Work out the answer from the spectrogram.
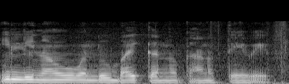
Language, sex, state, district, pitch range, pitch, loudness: Kannada, male, Karnataka, Koppal, 90-105 Hz, 100 Hz, -15 LUFS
